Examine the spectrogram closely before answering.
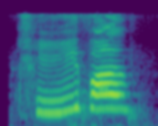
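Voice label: "qu1fen1", Mandarin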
